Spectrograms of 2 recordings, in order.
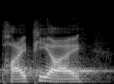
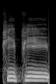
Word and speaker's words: PyPI: It is pronounced PyPI, not PP, not Pippy, not PyPy.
